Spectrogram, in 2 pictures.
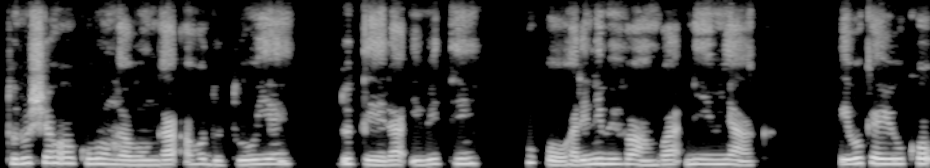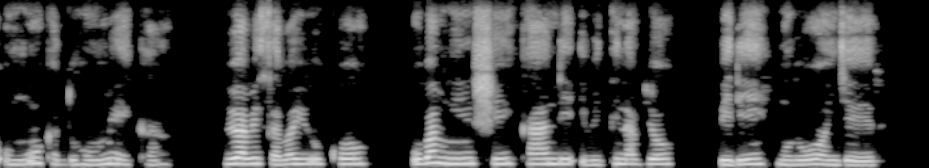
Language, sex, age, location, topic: Kinyarwanda, female, 18-24, Kigali, agriculture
